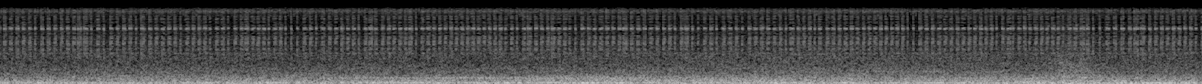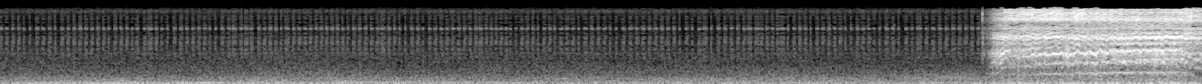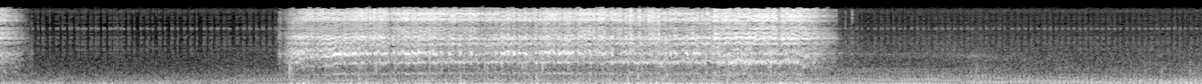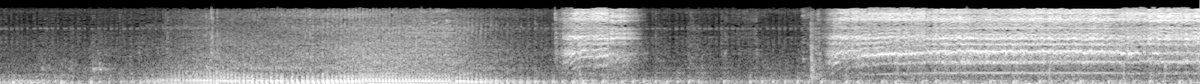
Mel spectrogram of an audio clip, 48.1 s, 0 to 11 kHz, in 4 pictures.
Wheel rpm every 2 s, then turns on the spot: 0, 0, 0, 0, 0, 0, 0, 0, 0, 0, 0, 90, 10, 50, 120, 110, 10, 0, 0, 0, 10, 10, 80, 120.
none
